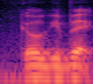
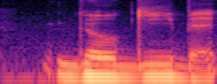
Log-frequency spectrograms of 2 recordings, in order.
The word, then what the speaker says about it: Gogebic: Ontonagon, Gogebic counties. Pronounce that right, Ryan, right? Gogebic. Gogebic.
